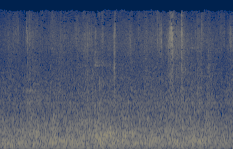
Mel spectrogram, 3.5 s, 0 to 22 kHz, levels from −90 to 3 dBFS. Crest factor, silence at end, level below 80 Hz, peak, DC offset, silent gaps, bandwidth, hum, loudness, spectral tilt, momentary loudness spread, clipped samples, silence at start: 24 dB; 0 s; -50 dBFS; -12 dBFS; 0.1%; none; 16.5 kHz; none; -34 LUFS; -3.5 dB/octave; 7 LU; under 0.1%; 0 s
